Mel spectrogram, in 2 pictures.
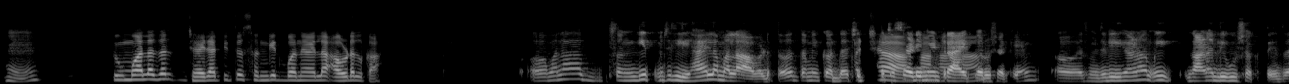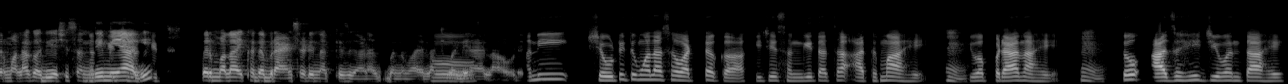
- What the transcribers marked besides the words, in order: other background noise; "बनवायला" said as "बनायला"; tapping
- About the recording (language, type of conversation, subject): Marathi, podcast, टीव्ही जाहिरातींनी किंवा लघु व्हिडिओंनी संगीत कसे बदलले आहे?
